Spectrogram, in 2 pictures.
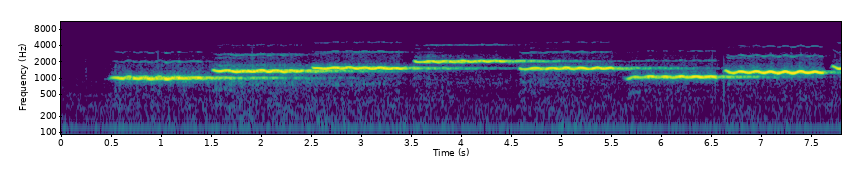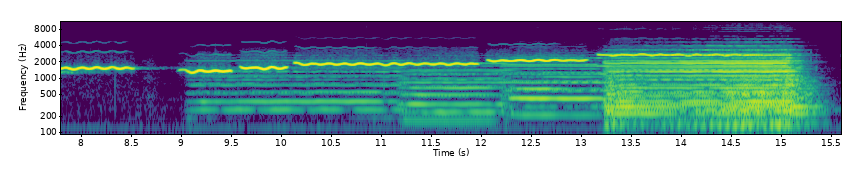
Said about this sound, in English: And for Sunday evening listening pleasure, the signal to listen for is this whistle that identifies the signal oil program, the Whistler.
